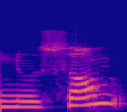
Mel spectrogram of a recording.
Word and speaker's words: nous sommes: Y aquí nous sommes y estoy eliminando desde la M.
